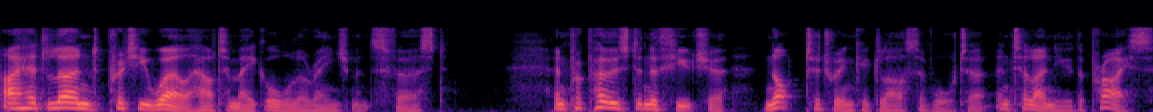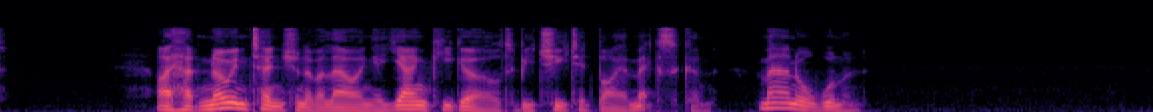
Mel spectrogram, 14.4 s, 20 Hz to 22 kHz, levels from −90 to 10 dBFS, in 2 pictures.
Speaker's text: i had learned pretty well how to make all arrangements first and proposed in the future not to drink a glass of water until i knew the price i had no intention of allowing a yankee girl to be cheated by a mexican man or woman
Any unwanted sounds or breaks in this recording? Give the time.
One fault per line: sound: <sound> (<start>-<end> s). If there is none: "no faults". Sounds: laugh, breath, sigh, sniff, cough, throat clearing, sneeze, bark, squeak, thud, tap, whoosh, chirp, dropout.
no faults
